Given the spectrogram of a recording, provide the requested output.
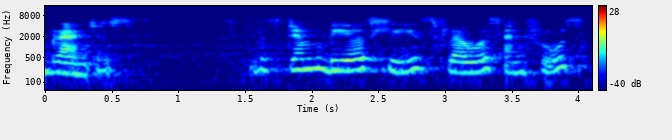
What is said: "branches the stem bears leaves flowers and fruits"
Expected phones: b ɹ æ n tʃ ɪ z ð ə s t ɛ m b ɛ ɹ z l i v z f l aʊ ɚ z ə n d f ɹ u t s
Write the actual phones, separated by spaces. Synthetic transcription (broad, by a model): b ɹ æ n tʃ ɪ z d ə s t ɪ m b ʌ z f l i z f l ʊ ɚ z ə n d f ɹ u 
